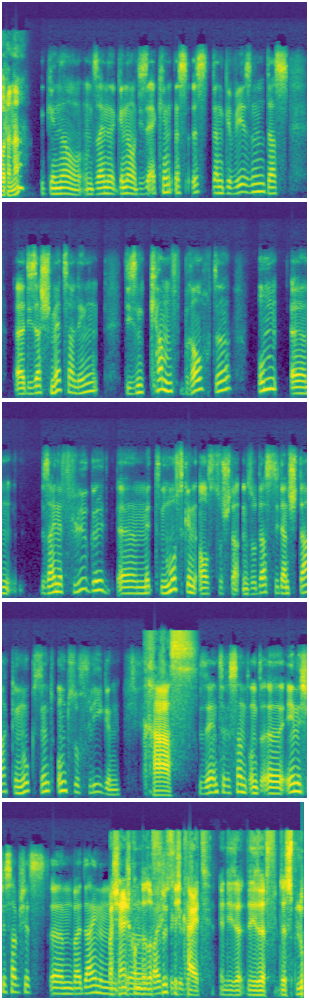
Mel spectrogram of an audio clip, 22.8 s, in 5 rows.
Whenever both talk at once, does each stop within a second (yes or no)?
no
